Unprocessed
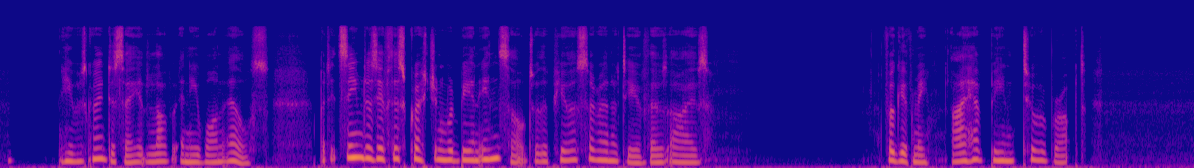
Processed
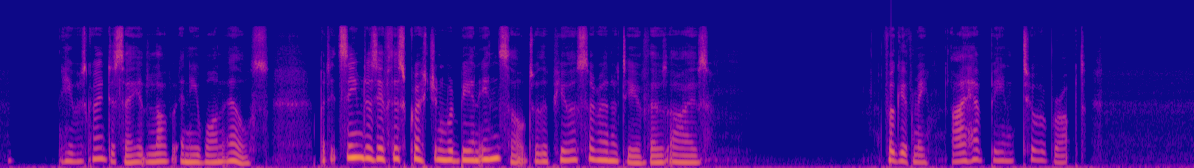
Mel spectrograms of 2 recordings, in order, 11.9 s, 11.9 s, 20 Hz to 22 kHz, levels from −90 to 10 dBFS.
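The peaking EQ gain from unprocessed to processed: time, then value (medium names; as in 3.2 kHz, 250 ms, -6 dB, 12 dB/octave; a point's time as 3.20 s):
peaking EQ 170 Hz 1.6 oct
-4.5 dB
from 1.22 s +3 dB
from 8.91 s -5 dB
from 9.85 s -11.5 dB
from 10.50 s -4.5 dB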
